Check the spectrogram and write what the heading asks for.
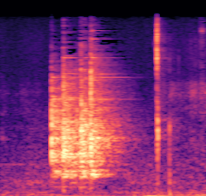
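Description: A glass jar of rolled oats being handled: about half a second in, a short rush of oats rattling against the glass, then a single light clink.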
